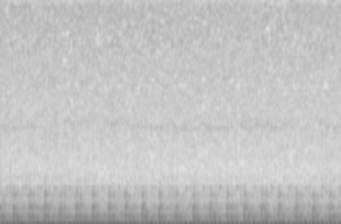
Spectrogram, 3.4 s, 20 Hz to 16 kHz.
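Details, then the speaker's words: Mazdaspeed 3 idling warm after about 27 minutes and seven miles of driving gives a dull, unevenly timed thump about twice a second over the engine. It speeds up with higher rpm and slows at idle. The owner suspects timing chain slap but is unsure. "and it changes as i'm i'm driving if i'm at a higher rpm of course it's a little faster and if i'm uh at a lower high rpm or if i'm idling it's a little lower"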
